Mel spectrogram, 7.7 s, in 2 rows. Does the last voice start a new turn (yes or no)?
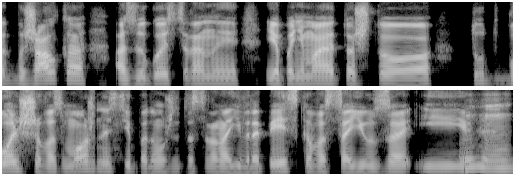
no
